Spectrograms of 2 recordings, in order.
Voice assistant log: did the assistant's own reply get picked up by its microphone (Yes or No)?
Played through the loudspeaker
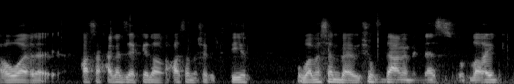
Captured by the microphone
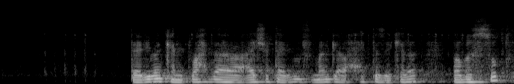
No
